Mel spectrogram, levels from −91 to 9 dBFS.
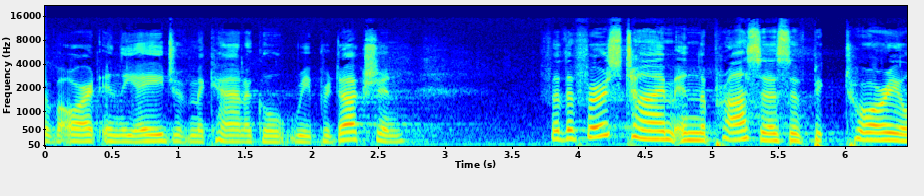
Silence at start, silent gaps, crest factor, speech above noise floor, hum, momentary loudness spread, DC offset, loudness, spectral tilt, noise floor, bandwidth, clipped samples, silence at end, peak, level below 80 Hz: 0 s; none; 16 dB; 30 dB; none; 10 LU; under 0.1%; -24 LUFS; -4 dB/octave; -54 dBFS; 15.5 kHz; under 0.1%; 0 s; -8 dBFS; -44 dBFS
